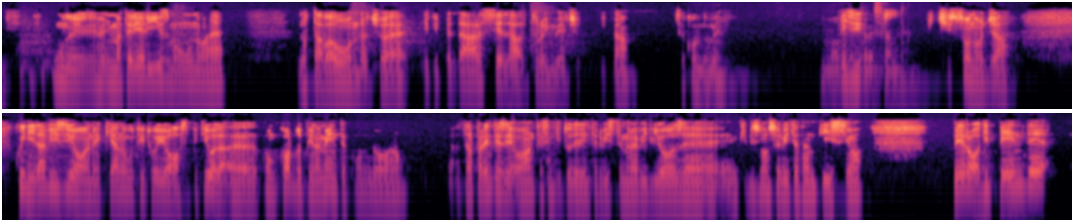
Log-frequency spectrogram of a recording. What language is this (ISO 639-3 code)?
ita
